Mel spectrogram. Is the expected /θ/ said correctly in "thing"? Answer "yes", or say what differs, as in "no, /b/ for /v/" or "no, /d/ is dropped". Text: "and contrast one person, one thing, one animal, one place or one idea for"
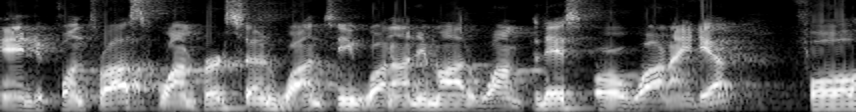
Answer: no, /t/ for /θ/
